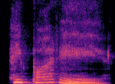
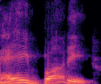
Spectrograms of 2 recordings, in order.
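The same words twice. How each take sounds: First: It is said softly and invitingly. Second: It is bellowed gruffly, like a boss.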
